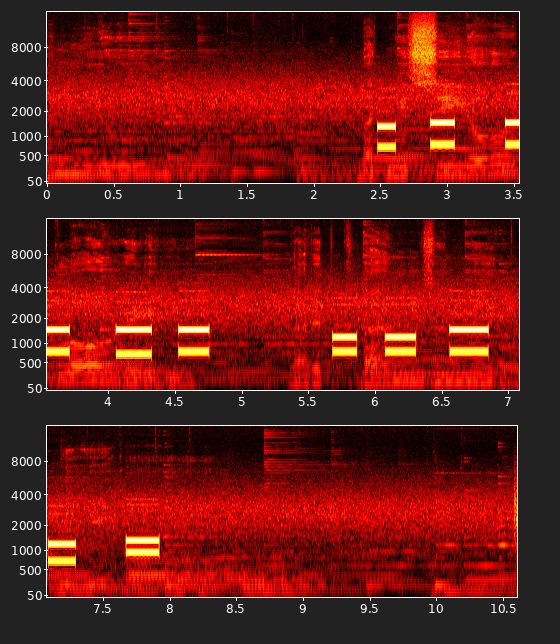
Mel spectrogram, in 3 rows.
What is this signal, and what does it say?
DTMF, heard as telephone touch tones, dialled by hand, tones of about 250 ms, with a squelch burst at the end. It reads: 26636 44610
